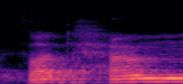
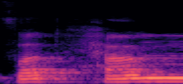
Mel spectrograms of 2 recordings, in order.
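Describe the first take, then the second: No difference in how they are said.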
